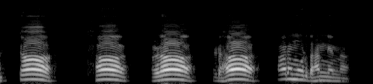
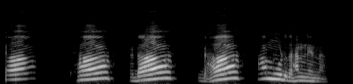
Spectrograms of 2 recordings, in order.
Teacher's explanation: यानी कि जिसका उच्चारण करने में जीभ को पीछे की ओर मोड़ना पड़ जाए। जीभ को पीछे की ओर मोड़ के जिसका उच्चारण होता है वह मूर्धन्य व्यंजन कहलाता है।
